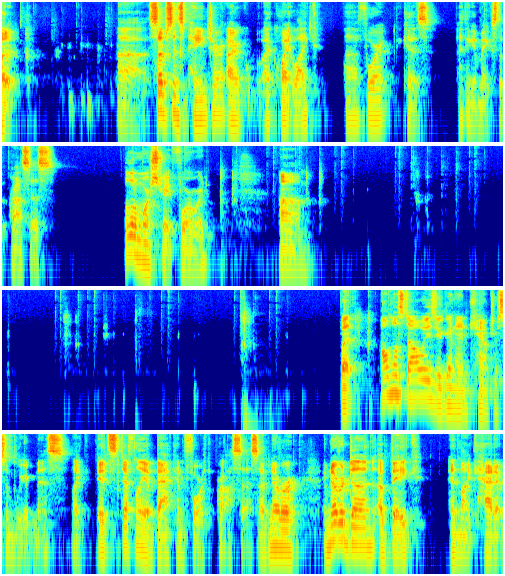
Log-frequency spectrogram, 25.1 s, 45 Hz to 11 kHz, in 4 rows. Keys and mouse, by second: 0.0 shift+Tab, 1.9-4.8 shift+middle drag, 2.3 g, 4.8-9.4 drag, 8.8 g, 9.4-11.0 middle drag, 9.8 g, 11.0-16.1 shift+drag, 11.5 g, 13.1 g, 14.0 g, 15.4 g, 16.1 middle click, 16.5 click, 16.6-17.7 middle drag, 16.7 g, 17.7 click, 17.7 middle click, 17.8 g, 18.5 click, 18.6-21.0 middle drag, 18.7 g, 19.7 click, 19.9 g, 21.7 click, 21.9 g, 23.1 click, 23.1-25.0 ctrl+middle drag, 24.2-25.0 drag, 24.2 right click.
